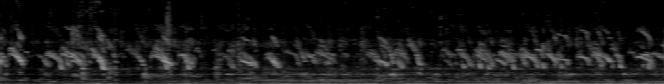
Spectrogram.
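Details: Two-month-old crossbred decoy junglefowl chicks chirping together: a dense stream of high, thin, downward-slurred peeps overlapping several times a second, over a low background hum.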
